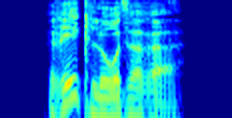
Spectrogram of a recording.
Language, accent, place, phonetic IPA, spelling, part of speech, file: German, Germany, Berlin, [ˈʁeːkˌloːzəʁə], reglosere, adjective, De-reglosere.ogg
- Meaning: inflection of reglos: 1. strong/mixed nominative/accusative feminine singular comparative degree 2. strong nominative/accusative plural comparative degree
